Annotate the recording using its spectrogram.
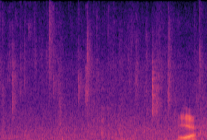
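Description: Steady rain falling, an even hiss with scattered drops.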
